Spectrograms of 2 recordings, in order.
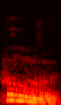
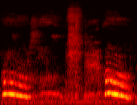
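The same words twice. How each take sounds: First: A higher, louder hoot; first try at sounding like an owl. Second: Very high, loud hooting; shrill owl hoot. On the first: Early Bird trying an owl hoot for Owl. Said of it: "You hear that? I sound so owlish". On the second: Early Bird's second, much higher owl hoot. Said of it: "Let me try it again". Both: Acted.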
